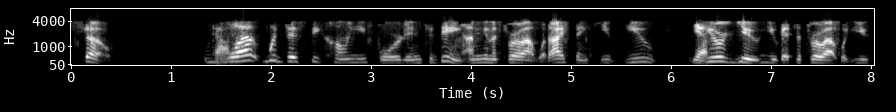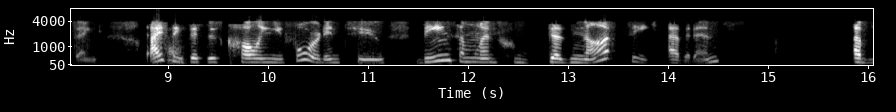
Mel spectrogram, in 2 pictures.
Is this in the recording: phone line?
yes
